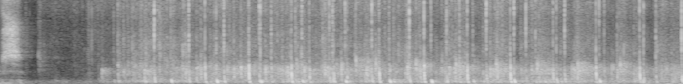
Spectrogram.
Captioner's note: audience applauding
